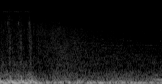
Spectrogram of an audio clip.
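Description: Heavy mech weapons firing in the Mechwarrior 5 video game, a dense booming burst of gunfire-like blasts that fades into a rumbling low roar.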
